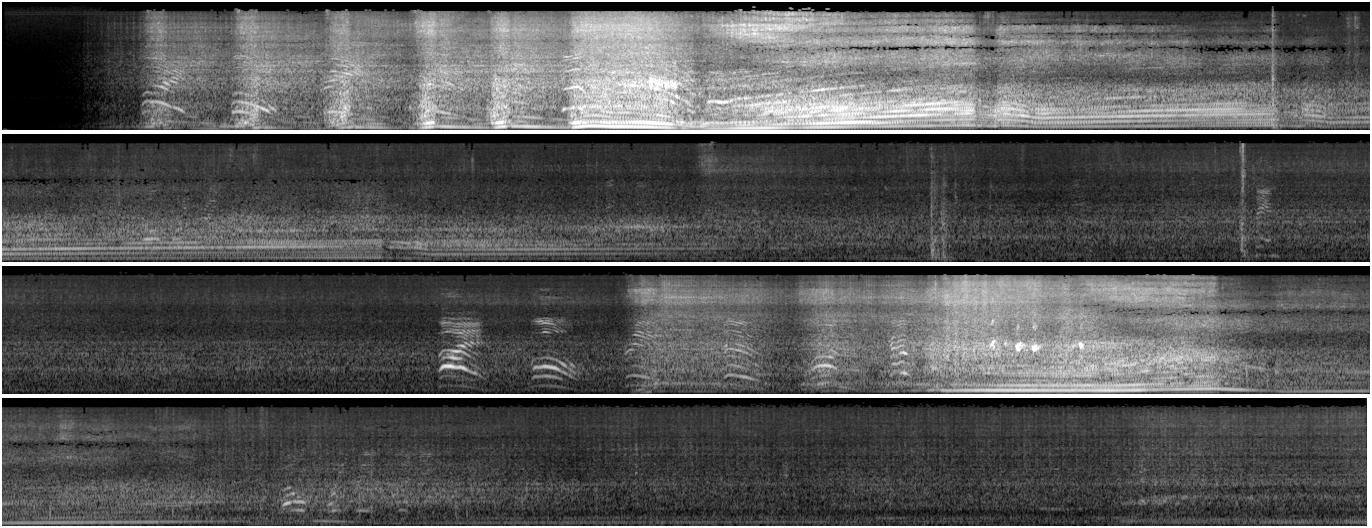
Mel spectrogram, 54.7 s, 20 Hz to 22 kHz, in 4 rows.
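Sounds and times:
rally car engines at the start of a race: 0.8 - 54.6.

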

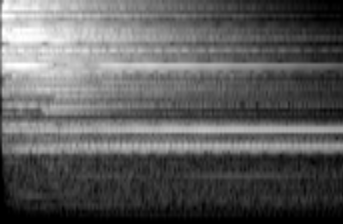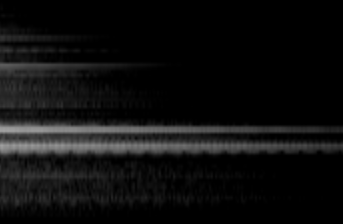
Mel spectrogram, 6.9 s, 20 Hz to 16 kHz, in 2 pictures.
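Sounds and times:
chimes hit with reverb: 0.0 - 6.6.

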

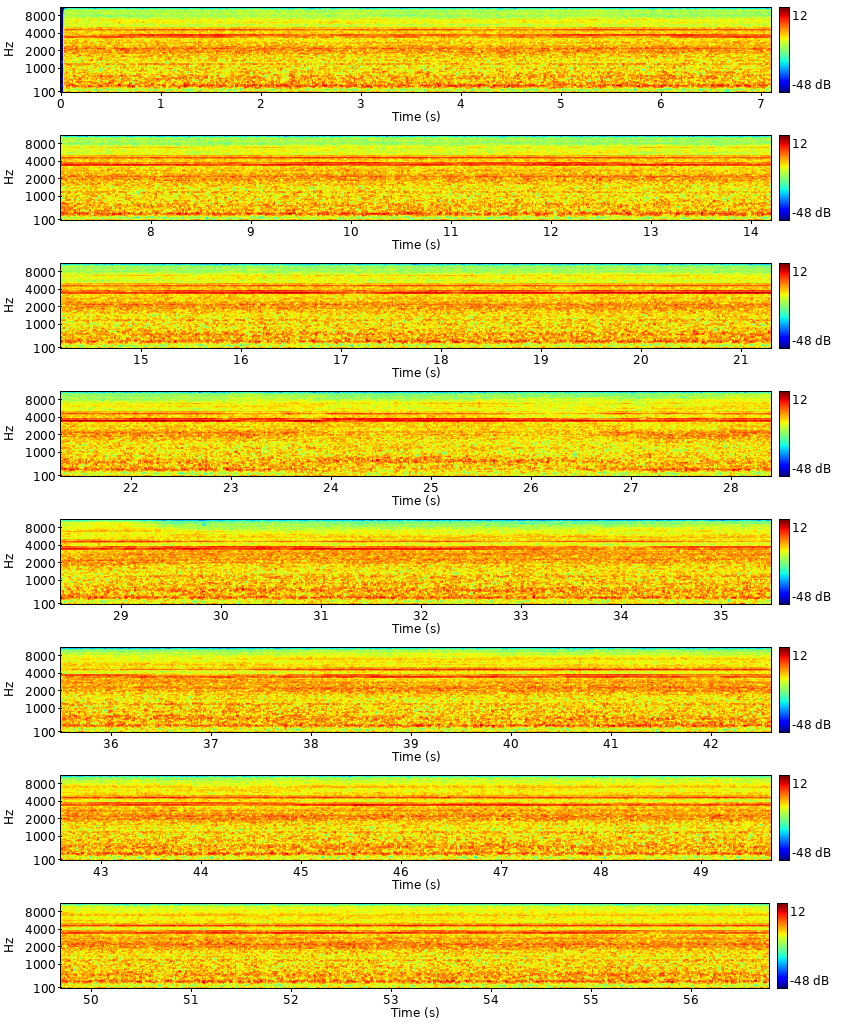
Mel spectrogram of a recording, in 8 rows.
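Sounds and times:
CA-27 Sabre jet aircraft idling: 0.0 - 56.7.

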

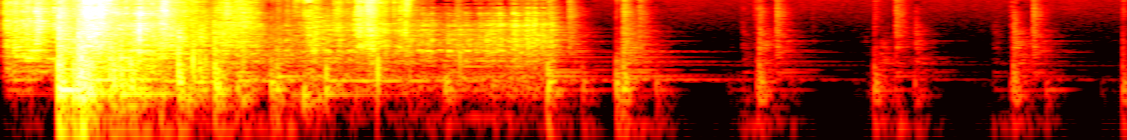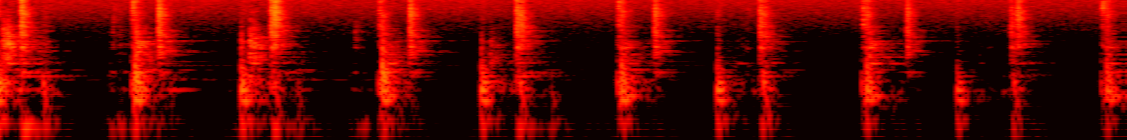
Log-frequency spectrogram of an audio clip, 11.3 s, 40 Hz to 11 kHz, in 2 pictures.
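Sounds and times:
metal objects falling and crashing: 0.0 - 2.8.

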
